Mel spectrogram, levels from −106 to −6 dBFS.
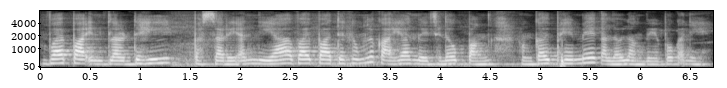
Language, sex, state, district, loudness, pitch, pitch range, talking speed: Mizo, female, Mizoram, Aizawl, -17 LUFS, 185 Hz, 175-205 Hz, 230 wpm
